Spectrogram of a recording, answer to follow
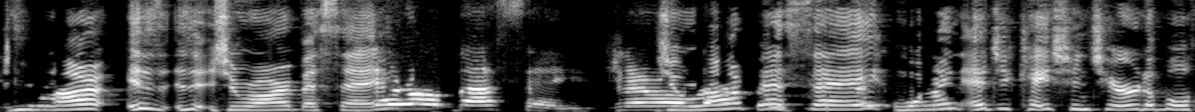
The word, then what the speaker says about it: Gerard Basset: This little American woman's having some trouble with the pronunciation over here. Great. Gerard, is it Gerard Basset? Gerard Basset.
